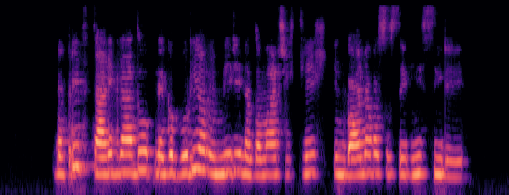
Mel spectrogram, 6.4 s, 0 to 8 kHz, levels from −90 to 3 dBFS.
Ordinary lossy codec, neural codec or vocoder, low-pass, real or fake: MP3, 48 kbps; codec, 32 kHz, 1.9 kbps, SNAC; 7.2 kHz; fake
